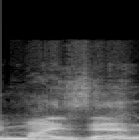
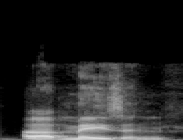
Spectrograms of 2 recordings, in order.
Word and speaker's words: Mazen: Mizen, is that correct? Mazen.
